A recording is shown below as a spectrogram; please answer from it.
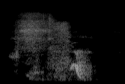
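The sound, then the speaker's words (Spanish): A single forceful sneeze bursts out, a broad hissing rush that ends with a sharp falling snap, then silence. “Salud.”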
